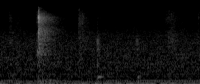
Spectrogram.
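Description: Tarot cards being handled: one sharp click about half a second in, then a few faint ticks.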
